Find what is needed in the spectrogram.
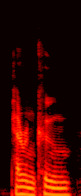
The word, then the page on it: Perrancoombe: English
